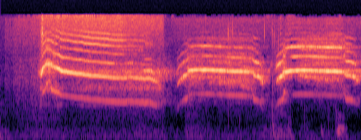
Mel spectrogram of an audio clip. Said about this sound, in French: Ce sont des rapaces. Ouais, ouais. Ah, j'adore. Je sais pas pourquoi, depuis toute petite, j'ai une passion pour les rapaces, surtout l'aigle, l'aigle mhm. royal.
